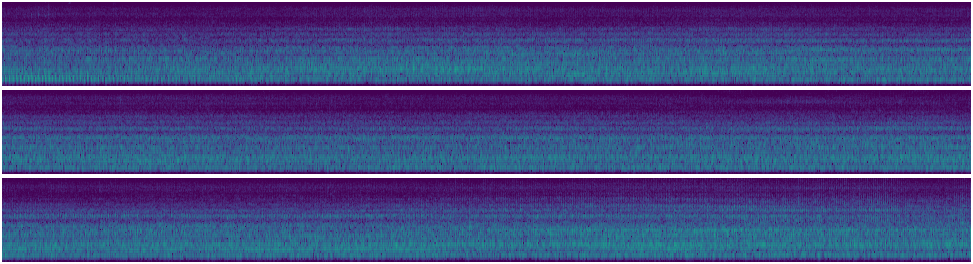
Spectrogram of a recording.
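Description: Tractor engine running steadily as the tracked tractor pulls a rotary tiller through a wet paddy field, getting a little louder near the end.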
